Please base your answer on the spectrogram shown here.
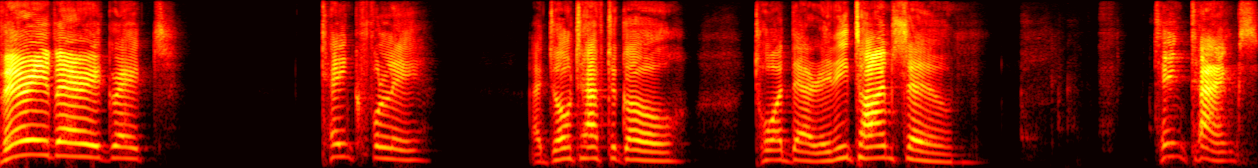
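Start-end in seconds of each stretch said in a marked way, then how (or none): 0.0-7.2 put-on politician voice with Irish accent. Performing a requested line as Donald Trump with an Irish accent. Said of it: "Do it as Donald Trump with an Irish accent".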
